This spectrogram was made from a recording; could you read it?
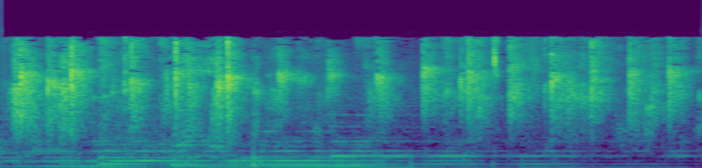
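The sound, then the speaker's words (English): A church audience claps together in a dense, steady patter while waiting for a church leader to arrive, carried over sustained low musical tones that run through the whole passage at a moderate volume. “Keep clapping your hands till he comes.”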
